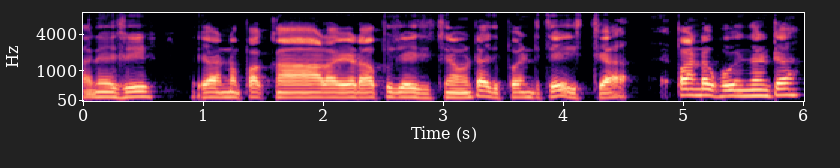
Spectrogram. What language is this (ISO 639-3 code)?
tel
